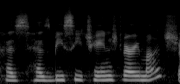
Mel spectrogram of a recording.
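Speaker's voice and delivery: ordinary talk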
